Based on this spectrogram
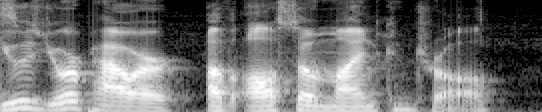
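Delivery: normal talking voice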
